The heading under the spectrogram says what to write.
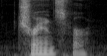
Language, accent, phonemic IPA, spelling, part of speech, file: English, US, /ˈtɹæns.fɚ/, transfer, verb / noun, En-us-transfer.ogg
- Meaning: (verb) 1. To move or pass from one place, person or thing to another 2. To convey the impression of (something) from one surface to another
